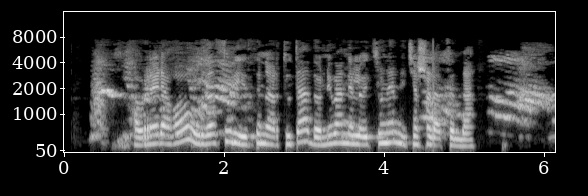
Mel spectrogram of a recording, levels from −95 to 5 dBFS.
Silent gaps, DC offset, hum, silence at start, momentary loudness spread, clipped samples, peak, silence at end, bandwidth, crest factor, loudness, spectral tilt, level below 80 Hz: none; under 0.1%; none; 0.3 s; 6 LU; under 0.1%; -2 dBFS; 0 s; 7.8 kHz; 12 dB; -15 LUFS; -4.5 dB/octave; -64 dBFS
